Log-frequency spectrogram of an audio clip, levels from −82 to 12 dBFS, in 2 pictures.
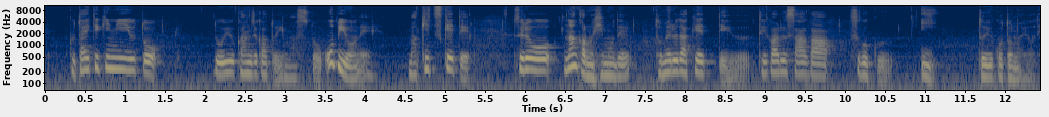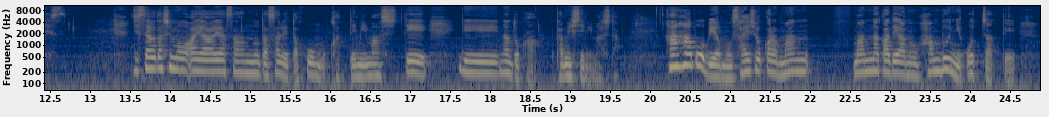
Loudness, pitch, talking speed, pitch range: -31 LUFS, 185 Hz, 300 characters per minute, 145-210 Hz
